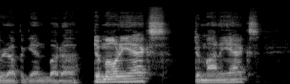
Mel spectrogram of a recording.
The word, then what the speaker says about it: Demoniacs: it I was like it's like maniacs but demon demoniacs okay now that you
